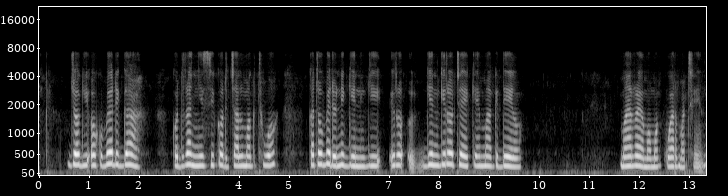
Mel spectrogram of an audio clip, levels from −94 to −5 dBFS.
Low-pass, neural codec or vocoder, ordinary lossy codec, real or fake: 7.2 kHz; codec, 16 kHz, 4.8 kbps, FACodec; none; fake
